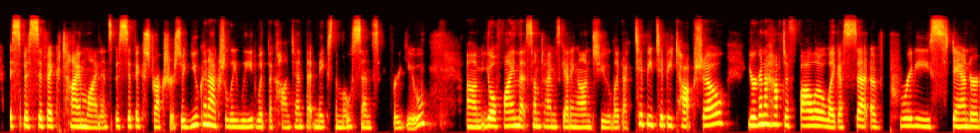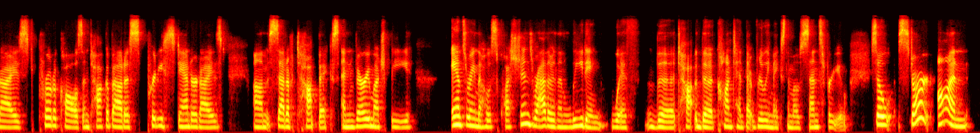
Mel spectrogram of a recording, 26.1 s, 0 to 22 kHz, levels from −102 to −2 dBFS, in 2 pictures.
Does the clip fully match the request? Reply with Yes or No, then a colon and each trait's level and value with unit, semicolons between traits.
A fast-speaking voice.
No: average, 190 wpm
